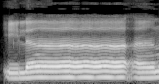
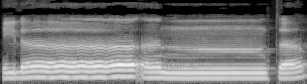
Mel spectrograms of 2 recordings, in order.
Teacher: نون ساکن کے بعد حروف اخفاء میں سے تا ہے، آپ نے نوز میں ساؤنڈ لے کے جانا ہے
